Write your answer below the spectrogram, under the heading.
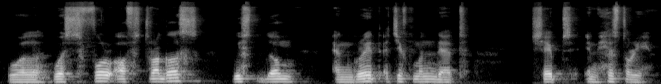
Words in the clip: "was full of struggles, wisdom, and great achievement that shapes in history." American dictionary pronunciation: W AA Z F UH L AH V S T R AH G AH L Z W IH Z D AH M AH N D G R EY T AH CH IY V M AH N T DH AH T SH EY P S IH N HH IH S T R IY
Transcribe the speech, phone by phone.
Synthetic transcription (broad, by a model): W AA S F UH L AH F S T R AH G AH L S W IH S D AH M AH N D G R EY T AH CH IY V M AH N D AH T SH EY P S IH N HH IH S T R IY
